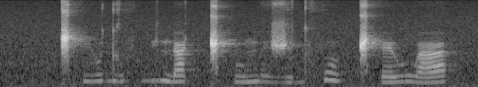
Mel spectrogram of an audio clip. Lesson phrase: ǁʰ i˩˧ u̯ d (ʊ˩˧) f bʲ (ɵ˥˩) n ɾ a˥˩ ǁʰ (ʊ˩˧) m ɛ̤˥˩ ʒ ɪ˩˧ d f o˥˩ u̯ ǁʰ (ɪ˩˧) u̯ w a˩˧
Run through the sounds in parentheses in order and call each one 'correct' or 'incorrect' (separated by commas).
incorrect, incorrect, incorrect, incorrect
